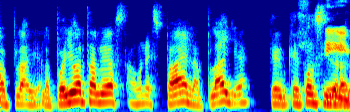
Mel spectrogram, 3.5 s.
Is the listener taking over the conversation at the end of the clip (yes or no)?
yes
